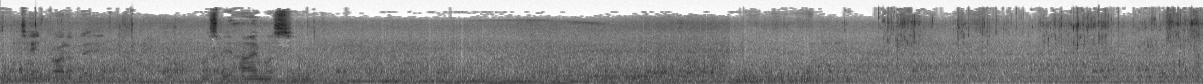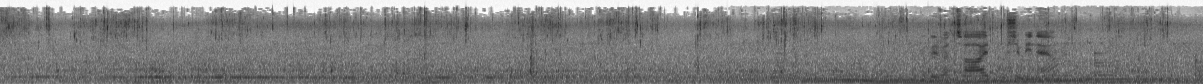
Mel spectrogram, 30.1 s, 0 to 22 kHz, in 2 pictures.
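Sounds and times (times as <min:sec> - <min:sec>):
water splashes and drips: 0:00.0 - 0:04.6, 0:10.5 - 0:30.0
paddle strokes in water: 0:10.9 - 0:29.8.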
